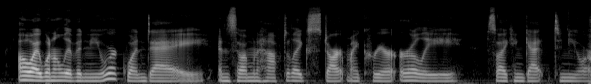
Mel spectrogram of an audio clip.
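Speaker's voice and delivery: plain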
